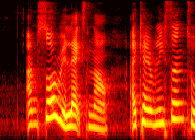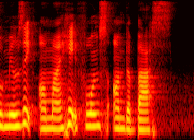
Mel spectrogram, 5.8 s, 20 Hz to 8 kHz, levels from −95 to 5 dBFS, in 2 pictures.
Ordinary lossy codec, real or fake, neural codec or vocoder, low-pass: none; real; none; none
